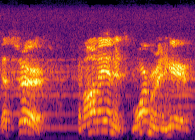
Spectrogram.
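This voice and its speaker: An American actor playing a tired, amiable middle-aged lawyer with a rambling, folksy manner in a vintage radio drama. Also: male voice, high-pitched, animated, a little slow, sharp tone, faint music behind, exaggerated voice. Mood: welcoming. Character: tired, seedy, affable male lawyer about forty. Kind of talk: 1950s radio acting. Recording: muffled vintage radio recording.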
